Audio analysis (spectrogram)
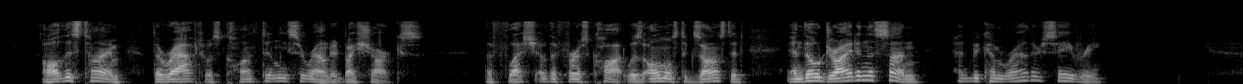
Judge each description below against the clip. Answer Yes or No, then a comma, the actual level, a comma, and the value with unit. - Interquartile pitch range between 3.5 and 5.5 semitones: Yes, average, 5.1 semitones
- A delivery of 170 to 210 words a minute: No, average, 140 wpm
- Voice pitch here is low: Yes, low, 130 Hz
